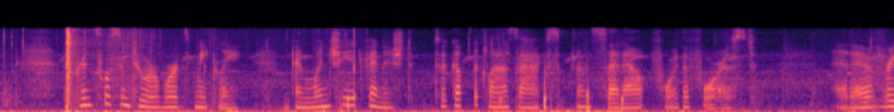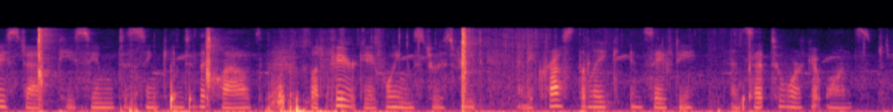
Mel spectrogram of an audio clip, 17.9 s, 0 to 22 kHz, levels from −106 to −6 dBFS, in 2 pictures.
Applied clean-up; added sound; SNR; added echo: none; Fire; -1 dB; none.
